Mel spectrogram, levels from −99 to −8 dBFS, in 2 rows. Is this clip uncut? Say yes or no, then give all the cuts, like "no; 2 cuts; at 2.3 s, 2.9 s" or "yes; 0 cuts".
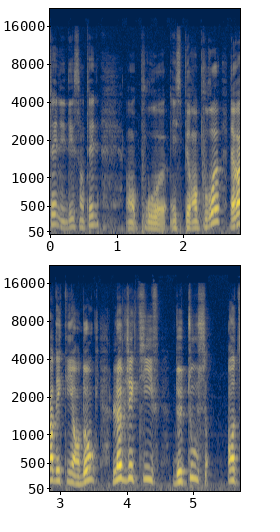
no; 1 cut; at 2.6 s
